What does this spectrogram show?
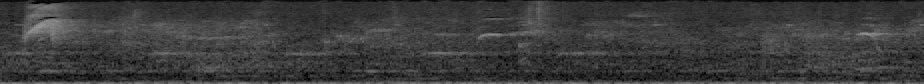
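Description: A small bird chirping: a quick high falling squeak at the start and a few fainter short calls later, over a steady low hum.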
